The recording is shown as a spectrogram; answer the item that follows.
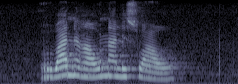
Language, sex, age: Northern Sotho, female, 24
